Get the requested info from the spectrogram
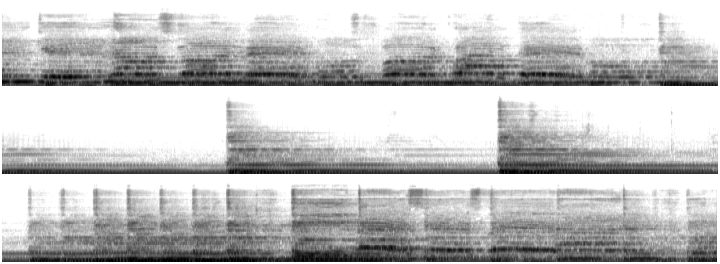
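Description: A male singer singing live with a strummed acoustic guitar. In the middle the voice stops and four single guitar chords are struck and left to ring out and fade, a few seconds apart, before the singing comes back in.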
